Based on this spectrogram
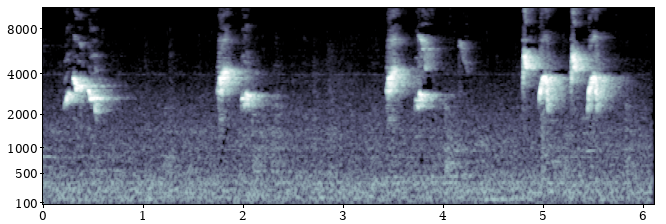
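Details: Horsfield's bush lark, a ringed hobby bird: short bright chirping phrases, each a pair of quick notes dropping in pitch, given every one to two seconds with quiet gaps between.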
